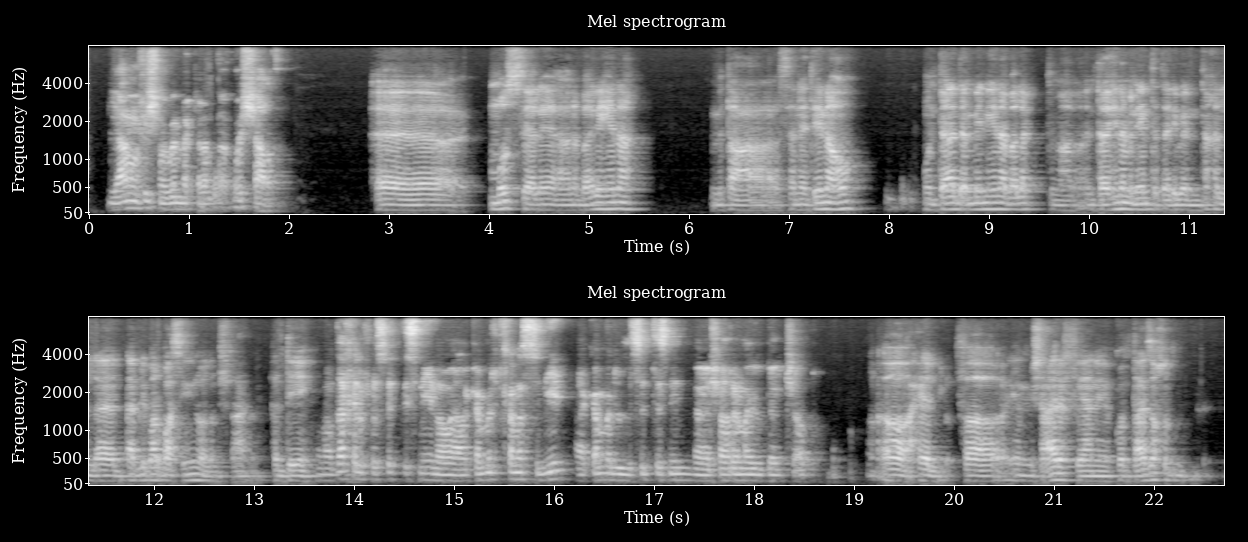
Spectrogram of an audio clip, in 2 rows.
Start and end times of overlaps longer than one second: none

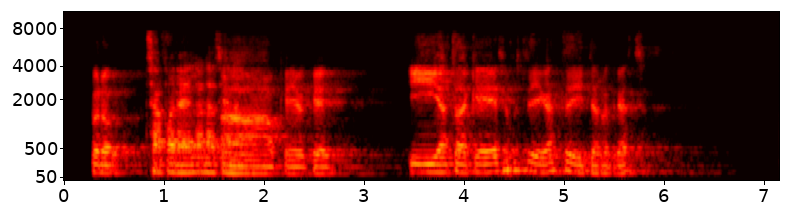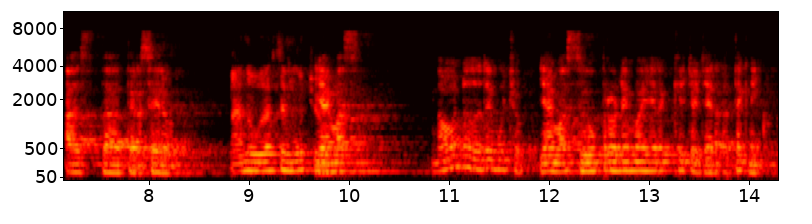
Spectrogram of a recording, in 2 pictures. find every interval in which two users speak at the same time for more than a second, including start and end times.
none

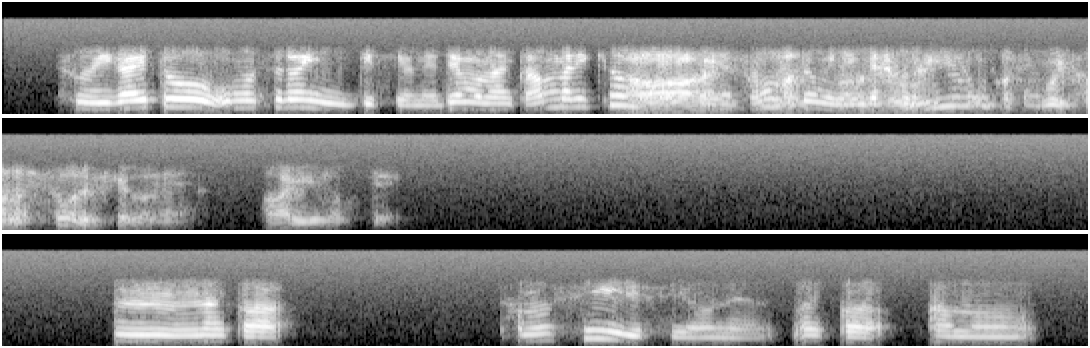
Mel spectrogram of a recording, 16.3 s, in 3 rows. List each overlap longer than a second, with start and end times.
3.1-5.5

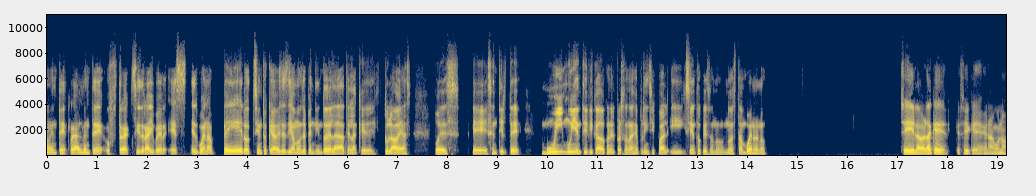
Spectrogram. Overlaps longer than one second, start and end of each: none

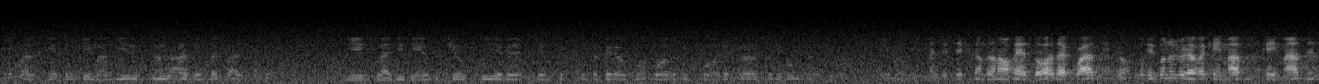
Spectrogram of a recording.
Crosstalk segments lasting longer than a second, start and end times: 10.7-12.2

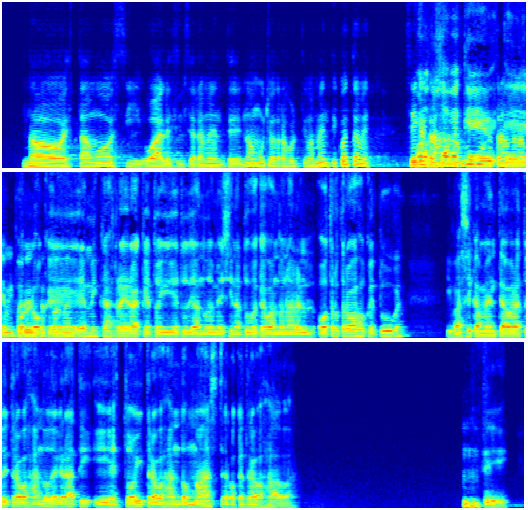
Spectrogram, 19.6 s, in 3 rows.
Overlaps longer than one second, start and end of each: 5.2-7.6

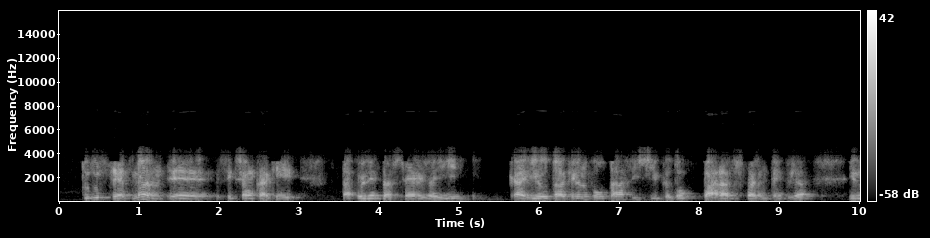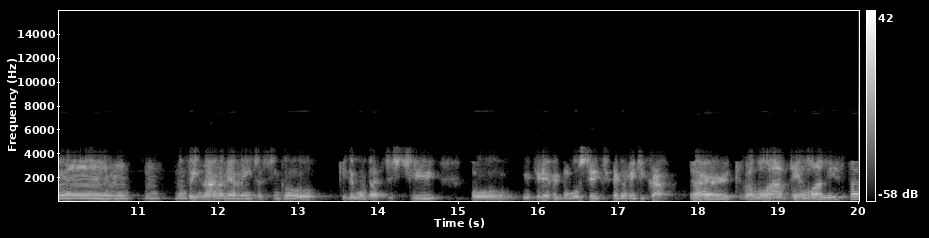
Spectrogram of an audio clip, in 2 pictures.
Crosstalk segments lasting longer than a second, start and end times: none

